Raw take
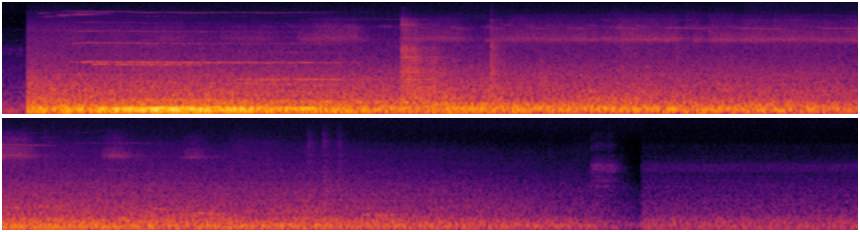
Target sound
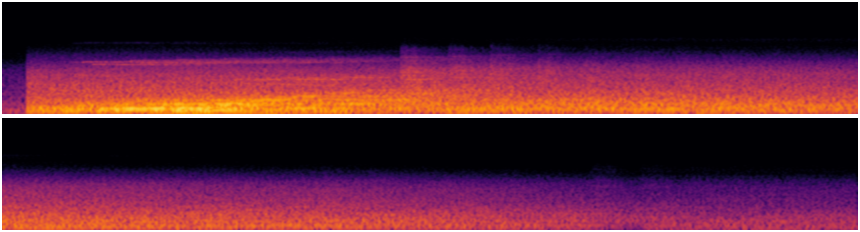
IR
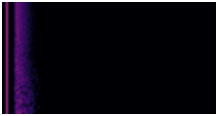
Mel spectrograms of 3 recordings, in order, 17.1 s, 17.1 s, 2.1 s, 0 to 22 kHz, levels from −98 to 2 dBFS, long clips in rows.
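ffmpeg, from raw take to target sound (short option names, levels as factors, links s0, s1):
-filter_complex "[0:a]lowpass=f=2100:w=0.5412,lowpass=f=2100:w=1.3066,asplit=7[s0][s1][s2][s3][s4][s5][s6];[s1]adelay=474,afreqshift=130,volume=0.562[s7];[s2]adelay=948,afreqshift=260,volume=0.288[s8];[s3]adelay=1422,afreqshift=390,volume=0.146[s9];[s4]adelay=1896,afreqshift=520,volume=0.075[s10];[s5]adelay=2370,afreqshift=650,volume=0.038[s11];[s6]adelay=2844,afreqshift=780,volume=0.0195[s12];[s0][s7][s8][s9][s10][s11][s12]amix=inputs=7:normalize=0,asplit=2[s13][s14];[1:a]atrim=start_sample=2205,asetrate=29547,aresample=44100,adelay=86[s15];[s14][s15]afir=irnorm=-1:irlink=0,volume=0.708[s16];[s13][s16]amix=inputs=2:normalize=0,volume=0.841"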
